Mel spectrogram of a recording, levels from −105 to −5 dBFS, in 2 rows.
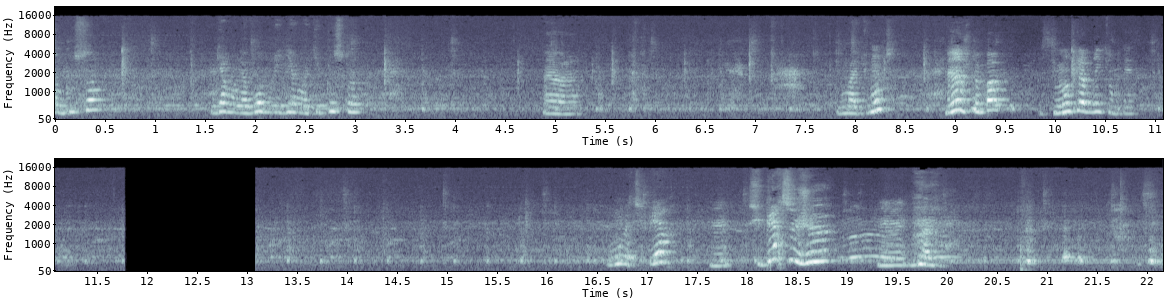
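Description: At 11.78 s the audio cuts out abruptly and stays silent until 13.10 s, an audio dropout to silence lasting about 1.3 s. The gap is silent with no room tone or noise floor, and the sound resumes mid-flow rather than fading back. The likely cause is a brief loss of the input signal, such as a disconnected device or interrupted link, while recording continued. Whatever occurred during that stretch is unrecoverable.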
